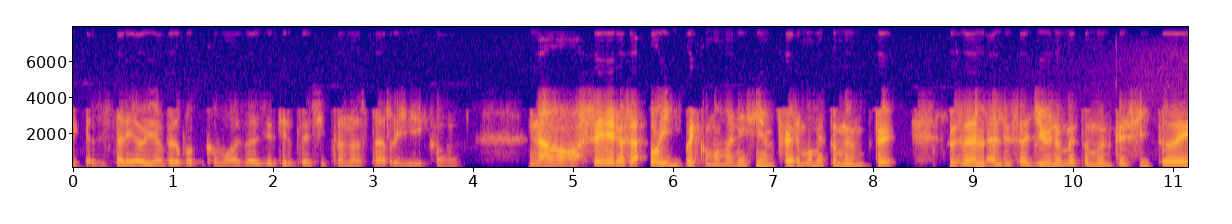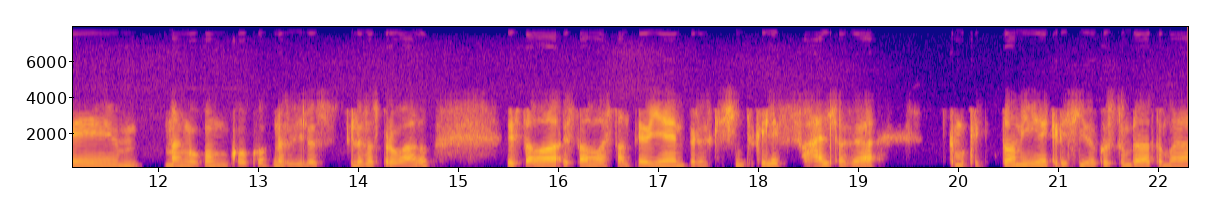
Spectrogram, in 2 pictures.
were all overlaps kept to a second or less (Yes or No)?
Yes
